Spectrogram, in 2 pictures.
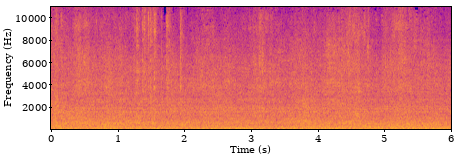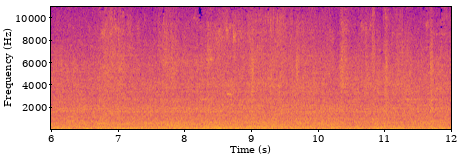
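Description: Empty covered hopper cars of a freight train rolling past close by, steel wheels running on the rails with a steady noise.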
